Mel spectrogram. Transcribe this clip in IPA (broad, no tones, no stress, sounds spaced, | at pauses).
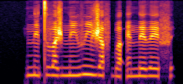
n ĩ t v a ʒ n̪ ĩ v ĩ ʒ a f b a ʔ ẽ n̪ e ð e f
